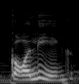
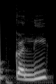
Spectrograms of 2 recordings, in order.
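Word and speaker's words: colleague: तो दोस्तों ये शब्द जो है कॉलीग, उसको कलीग कहा जाता है। जनरली आपने कलीग सुना होगा, बिल्कुल गलत प्रोनाउंसिएशन, उसको कॉलीग कहते हैं।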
